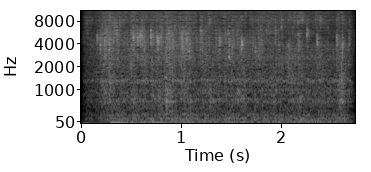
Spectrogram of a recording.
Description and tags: jx-fryingfish
Sound of frying a fish in a pan of oil. Taken with a mobile phone.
